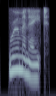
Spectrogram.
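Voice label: "ruminate", English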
